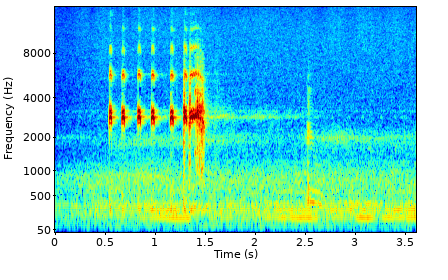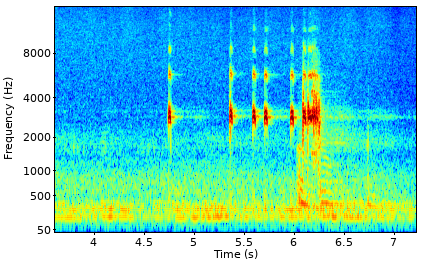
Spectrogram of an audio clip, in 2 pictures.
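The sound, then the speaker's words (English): A female Virginia rail gives a stuttering call: bursts of quick, sharp, high-pitched notes that run together into a rough chatter, repeated twice with a pause between, over faint background hiss. “Anyway, back to female Virginia rails. They can answer their male counterparts with their own version of a ticket that has a stuttering quality to it.”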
